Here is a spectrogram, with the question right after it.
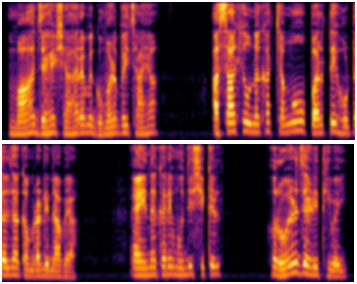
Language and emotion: Sindhi, sad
